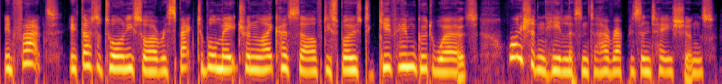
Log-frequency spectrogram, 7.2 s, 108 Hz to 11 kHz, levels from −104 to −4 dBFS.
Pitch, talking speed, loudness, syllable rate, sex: 240 Hz, 200 wpm, -16 LUFS, 5.7 syllables/s, female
